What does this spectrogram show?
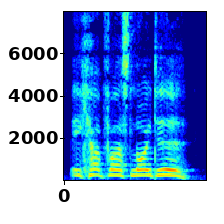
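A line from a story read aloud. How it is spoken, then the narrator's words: Called out. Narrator (German): rief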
